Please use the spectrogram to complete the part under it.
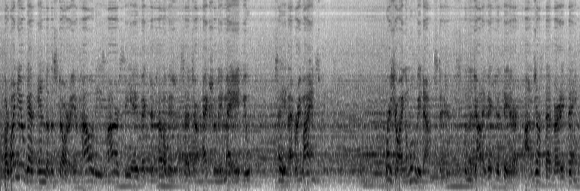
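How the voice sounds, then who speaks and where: A man's voice: mid-range voice, sing-song, moderate pace. Upbeat 1950s salesman, distant muffled film. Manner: upbeat, persuasive sales patter. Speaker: salesman guiding a visitor. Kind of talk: 1950s promotional film dialogue. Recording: distant, muffled old film sound with loud music.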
